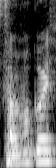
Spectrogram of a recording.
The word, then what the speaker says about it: Tarmogoyf: So like I had how do you pronounce it? Tormagoyf or Tarmogoyf. Tarmogoyf? The Goyf? Yeah, it's Tarmogoyf.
